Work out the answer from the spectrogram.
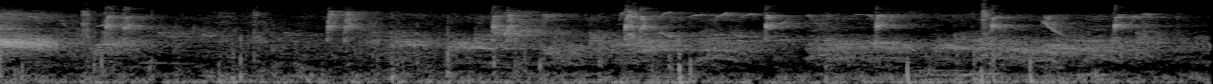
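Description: Birds chirping and calling in short, scattered notes, with a louder call right at the start.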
